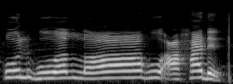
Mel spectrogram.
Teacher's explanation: कुल के काफ को इसके सही मखरज से पूर करके अदा नहीं करेंगे और यूं पढ़ेंगे कुल हुवल्लाहु अहद, यानी काफ को बारीक करके पढ़ेंगे तो उसका माना होगा खाओ कि अल्लाह एक है, नाउज़ु बिल्लाह।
